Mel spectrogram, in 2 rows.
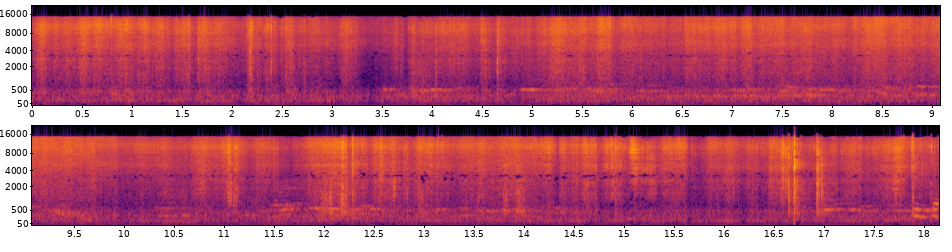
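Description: Blue cellophane crinkling and rustling as it is handled and knotted onto an elastic garter, with a run of sharp crackles, the loudest about 12 s and 17 s in.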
